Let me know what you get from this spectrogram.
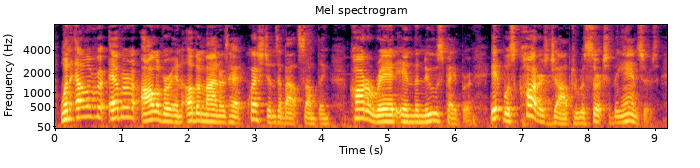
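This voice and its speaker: A man reads a children's story aloud with highly varied, lively intonation. His voice sits a little high, and he places emphasis deliberately, like a host telling a tale to young listeners. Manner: deliberate, emphatic storytelling with dramatic rises and falls. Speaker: host reading stories to children. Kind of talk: expressive children's storybook reading.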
